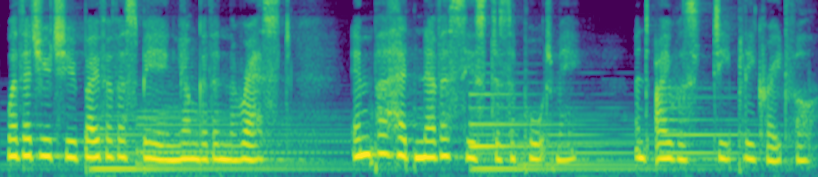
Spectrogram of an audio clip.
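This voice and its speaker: A woman playing a young princess who narrates her own story in a formal, reflective audio drama style, earnest and weary with a quiet defiance. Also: on the high side, fairly even intonation, normal speed, close to an everyday voice. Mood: reflective, wistful. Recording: long reverb, music underneath. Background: music.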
